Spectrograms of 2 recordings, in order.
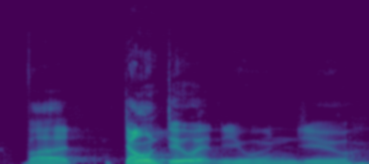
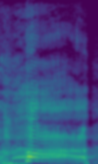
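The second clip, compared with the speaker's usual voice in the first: a single sharp high "Ha!"; short mock laugh burst; imitated bark laugh; 11 semitones higher, 9 dB louder than usual. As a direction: bark one loud laugh. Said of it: "his laugh is like that".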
